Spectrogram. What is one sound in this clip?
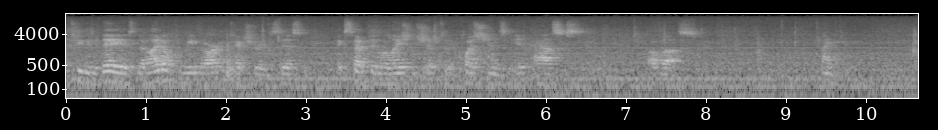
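A man speaks to an audience, pausing between phrases.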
